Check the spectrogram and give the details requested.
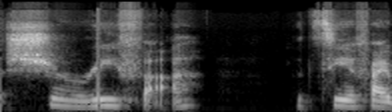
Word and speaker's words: Sherifa: how to pronounce her name I think it's sharifa let's see if I pronounced it correctly please welcome sharifa to the show Good morning yeah Shera sherifa is easy right it is I just didn't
